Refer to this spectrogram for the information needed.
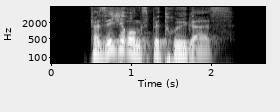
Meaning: genitive singular of Versicherungsbetrüger
- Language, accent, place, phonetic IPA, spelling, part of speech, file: German, Germany, Berlin, [fɛɐ̯ˈzɪçəʁʊŋsbəˌtʁyːɡɐs], Versicherungsbetrügers, noun, De-Versicherungsbetrügers.ogg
